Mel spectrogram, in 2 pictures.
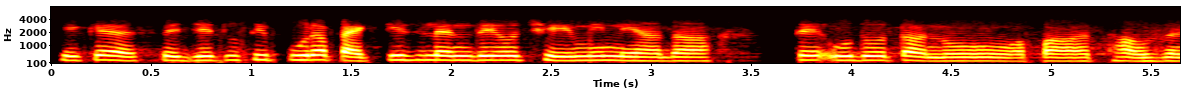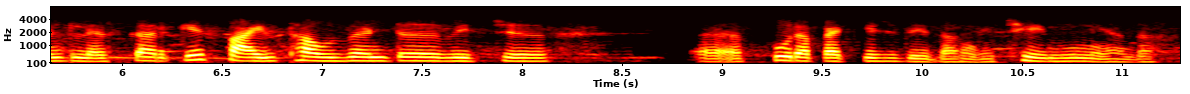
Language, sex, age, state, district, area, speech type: Punjabi, female, 30-45, Punjab, Kapurthala, urban, conversation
